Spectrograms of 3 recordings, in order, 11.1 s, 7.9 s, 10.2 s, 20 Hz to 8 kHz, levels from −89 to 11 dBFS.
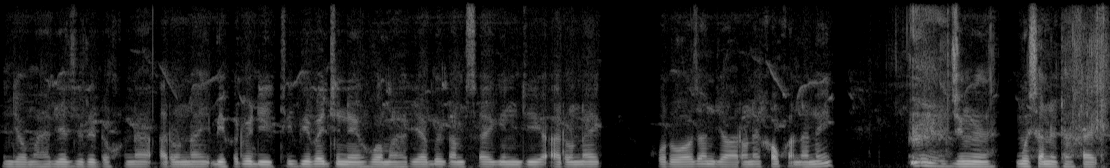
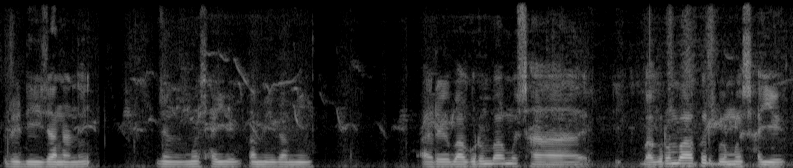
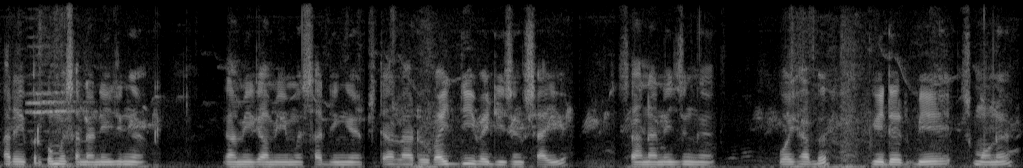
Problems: low volume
